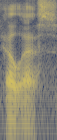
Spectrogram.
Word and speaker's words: Nehls: It's Nehls.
